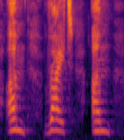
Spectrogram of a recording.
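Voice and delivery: high, dithering wizard voice; flustered Milos. Acted. Milos looking round for his friends, high flustered voice. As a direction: fumble along in a high voice. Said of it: "And he says".

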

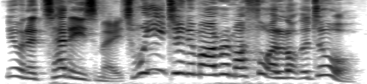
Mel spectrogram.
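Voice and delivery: high, indignant accusation; rising into loud, high annoyance; a bit mad. Acted. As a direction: confront an intruder in your room. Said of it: "She looks a bit mad and says".

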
